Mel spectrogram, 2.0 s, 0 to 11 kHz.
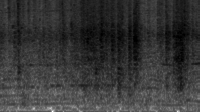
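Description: Faint, muffled running noise of the Toyota 4A-GE 20-valve Corolla rally car at speed, a low steady hum with light ticking.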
